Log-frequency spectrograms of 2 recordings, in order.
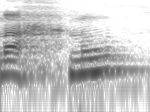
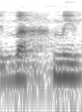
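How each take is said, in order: First: The word ends with a u vowel. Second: The word ends with an i vowel. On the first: The speaker calls it right. "begitu juga kami" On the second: The speaker calls it wrong. "jadi nahni, tidak"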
